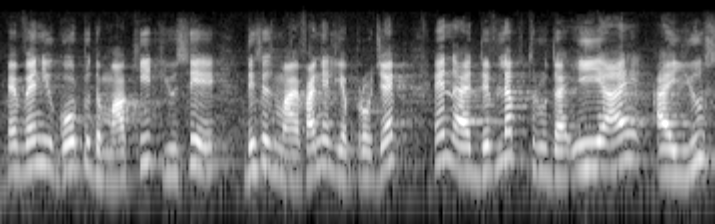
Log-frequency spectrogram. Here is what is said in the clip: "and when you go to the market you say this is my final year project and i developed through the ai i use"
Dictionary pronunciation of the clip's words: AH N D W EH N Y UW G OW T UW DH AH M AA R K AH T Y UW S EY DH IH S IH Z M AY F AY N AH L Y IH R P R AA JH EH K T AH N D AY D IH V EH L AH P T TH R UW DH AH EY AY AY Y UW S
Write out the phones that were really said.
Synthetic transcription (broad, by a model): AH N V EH N Y UW G OW T UW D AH M AA R K AH T Y UW S EY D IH S IH Z M AY F AY N AH L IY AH P R AA JH EH K T AH N D AY D IH V EH L AH P T R UW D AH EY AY AY Y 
